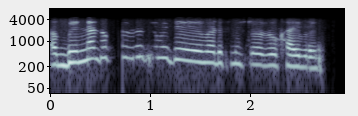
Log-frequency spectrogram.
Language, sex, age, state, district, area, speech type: Odia, female, 60+, Odisha, Kendrapara, urban, conversation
